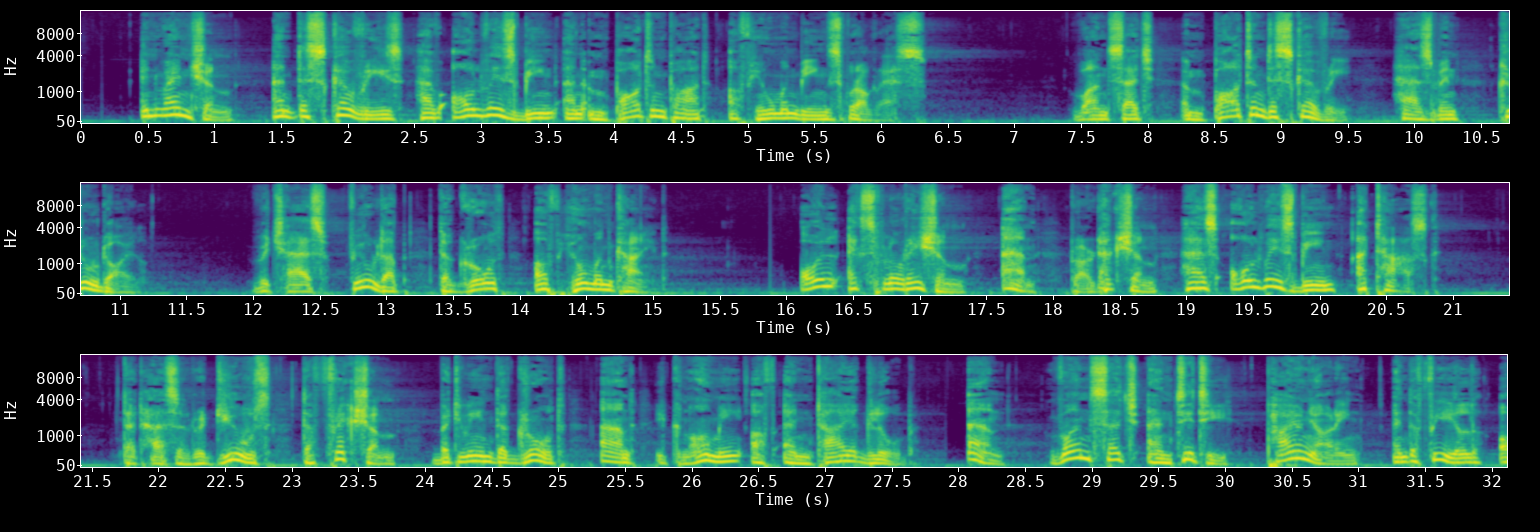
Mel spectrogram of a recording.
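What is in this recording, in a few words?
corporate english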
